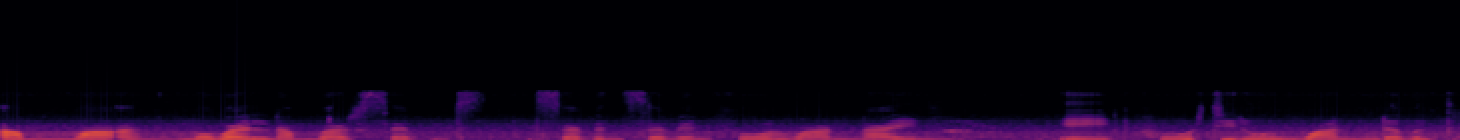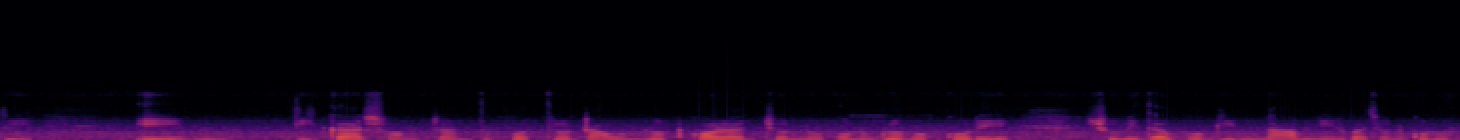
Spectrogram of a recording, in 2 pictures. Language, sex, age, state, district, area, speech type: Bengali, female, 18-30, West Bengal, Alipurduar, rural, read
